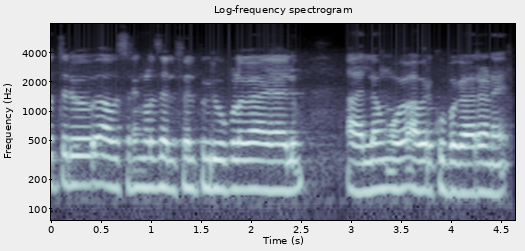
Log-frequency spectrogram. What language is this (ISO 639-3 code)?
mal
